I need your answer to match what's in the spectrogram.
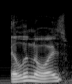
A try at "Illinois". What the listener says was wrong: Don't pronounce the S.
